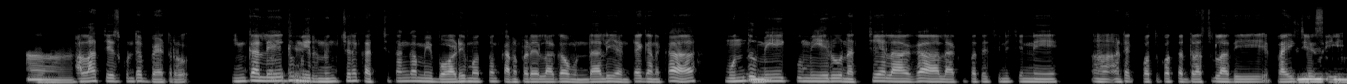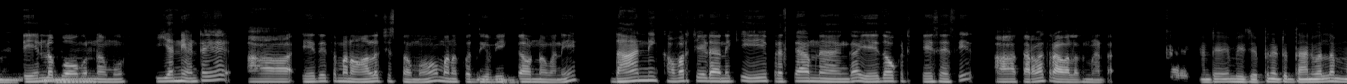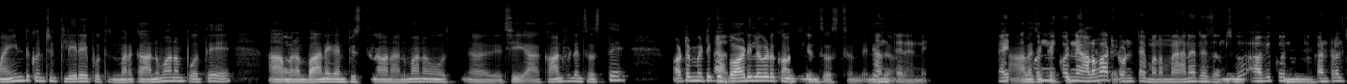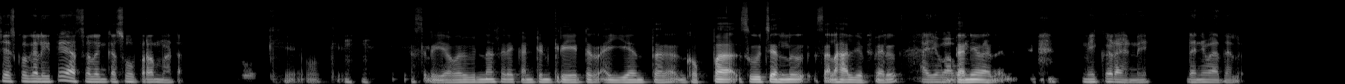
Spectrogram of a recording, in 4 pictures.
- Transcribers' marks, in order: in English: "బాడీ"; in English: "ట్రై"; other noise; in English: "వీక్‍గా"; in English: "కవర్"; other background noise; in English: "కరెక్ట్"; in English: "మైండ్"; in English: "క్లియర్"; in English: "కాన్ఫిడెన్స్"; in English: "ఆటోమేటిక్‌గా బాడీలో"; in English: "కాన్ఫిడెన్స్"; in English: "టిప్స్"; in English: "కంట్రోల్"; in English: "సూపర్"; in English: "కంటెంట్ క్రియేటర్"; giggle
- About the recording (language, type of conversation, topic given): Telugu, podcast, కెమెరా ముందు ఆత్మవిశ్వాసంగా కనిపించేందుకు సులభమైన చిట్కాలు ఏమిటి?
